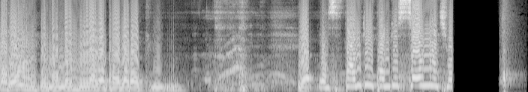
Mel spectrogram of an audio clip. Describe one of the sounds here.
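A young man speaks with animation into a microphone over loudspeakers.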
